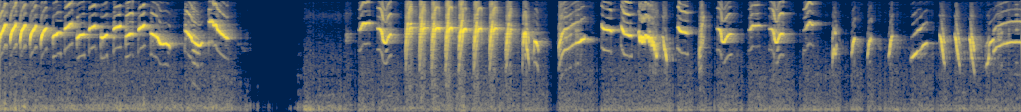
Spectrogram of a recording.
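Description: A white-eye sings a fast, high, thin twittering song of varied chirps and trills in quick bursts, with one short pause near the start.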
